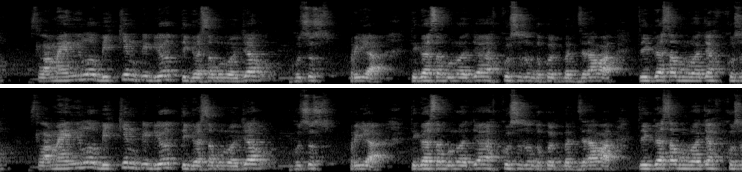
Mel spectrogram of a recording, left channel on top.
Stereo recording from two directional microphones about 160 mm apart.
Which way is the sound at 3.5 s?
20° right (ahead or behind).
